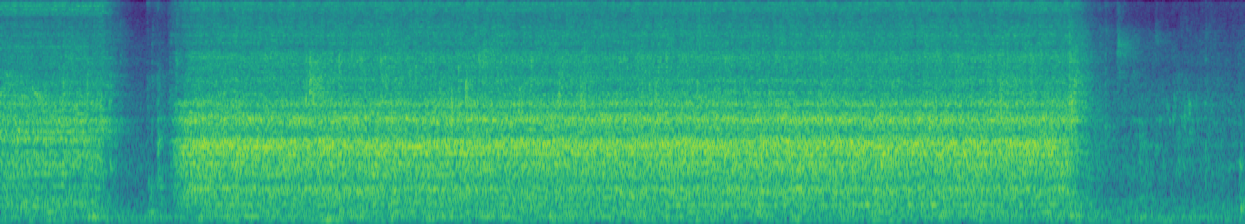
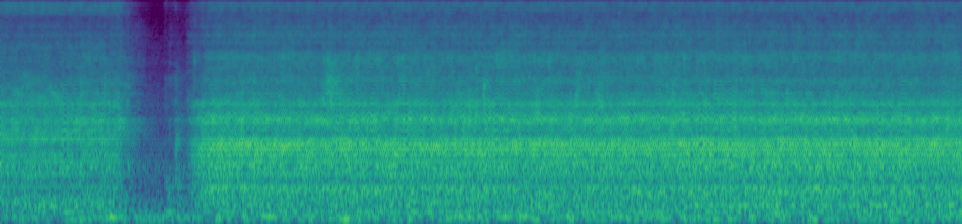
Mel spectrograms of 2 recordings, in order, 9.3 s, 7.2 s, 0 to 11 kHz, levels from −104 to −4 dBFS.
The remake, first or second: second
